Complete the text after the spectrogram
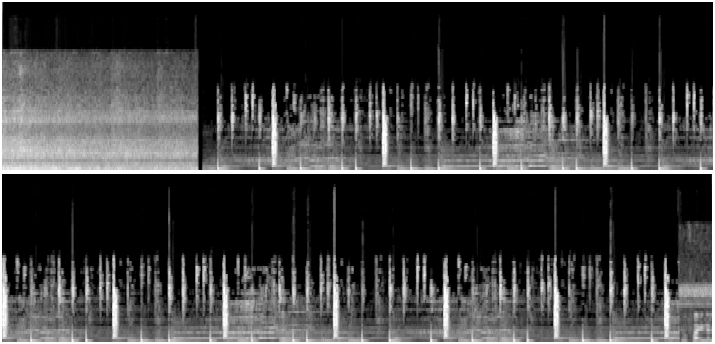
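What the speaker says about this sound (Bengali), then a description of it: "আর এটা হচ্ছে স্লিপার কোচ আমাদের ট্রেনের" Moving train heard from inside a sleeper coach, with loud close rhythmic clickety-clack of the wheels over rail joints and a rumbling undertone that runs throughout.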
